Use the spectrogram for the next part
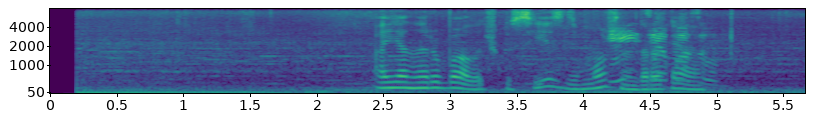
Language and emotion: Russian, neutral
